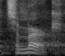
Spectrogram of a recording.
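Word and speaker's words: TMRC: Model Railroad Club uh the members called the turmer is the way they pronounce the acronym there and uh if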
